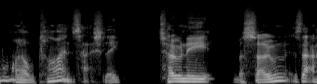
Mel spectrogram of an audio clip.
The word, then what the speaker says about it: Tony Masone: And I'm delighted, thrilled to say I'm joined by one of my old clients, actually, Tony Mason.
